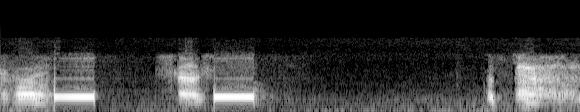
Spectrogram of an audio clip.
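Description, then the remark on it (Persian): Two short, steady telephone line beeps sound after a listener's call-in phone line drops, each tangled with brief bursts of a muffled voice and crackly line noise, then a final noisy burst. “متاسفانه تلفن قطع شد.”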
